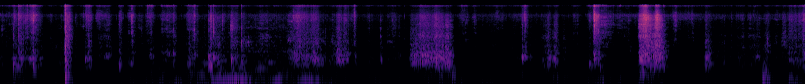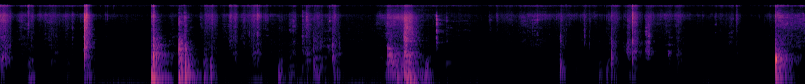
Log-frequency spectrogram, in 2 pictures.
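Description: Cardboard shipping box being opened and handled: flaps rustling and scraping in short bursts, with several knocks, the loudest near the end.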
